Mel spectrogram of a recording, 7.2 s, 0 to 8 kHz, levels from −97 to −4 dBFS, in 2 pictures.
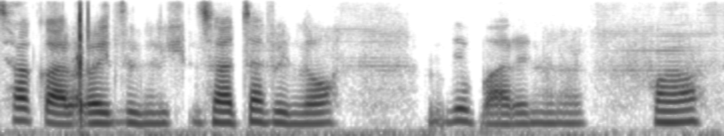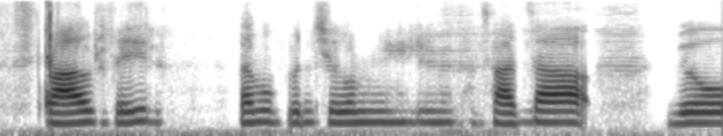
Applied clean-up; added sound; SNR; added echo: neural diffusion model UNIVERSE++.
